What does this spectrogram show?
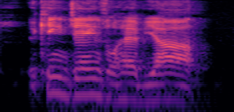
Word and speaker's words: Yah: And Yah said to me, and I use the name Yah, W or Y-A-H, Yah. The King James will have Yah. It's J-A-H one time in the King James, but it's pronounced Yah.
